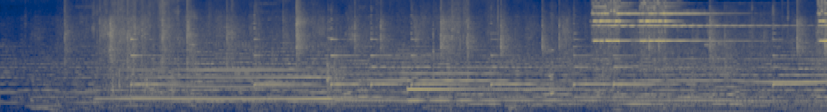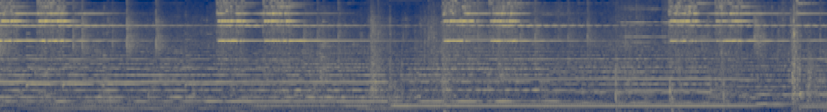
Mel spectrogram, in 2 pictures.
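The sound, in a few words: telephone ringing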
